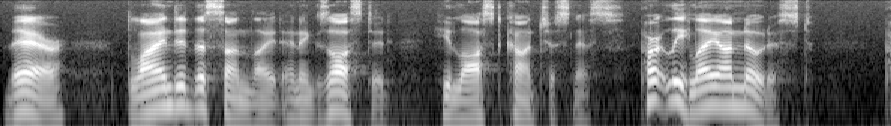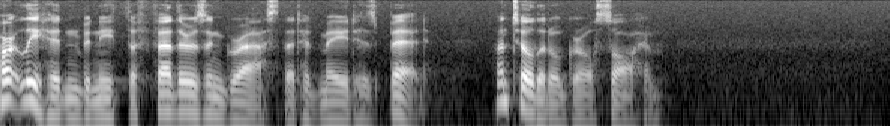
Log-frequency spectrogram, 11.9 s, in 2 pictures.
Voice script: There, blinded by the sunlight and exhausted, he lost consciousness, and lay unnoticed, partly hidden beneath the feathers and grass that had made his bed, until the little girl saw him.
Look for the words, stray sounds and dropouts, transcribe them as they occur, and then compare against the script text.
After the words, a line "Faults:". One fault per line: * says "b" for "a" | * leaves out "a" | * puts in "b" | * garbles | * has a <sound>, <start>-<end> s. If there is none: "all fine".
There, blinded the sunlight and exhausted, he lost consciousness, partly lay unnoticed, partly hidden beneath the feathers and grass that had made his bed, until little girl saw him.
Faults:
* leaves out "by"
* says "partly" for "and"
* leaves out "the"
